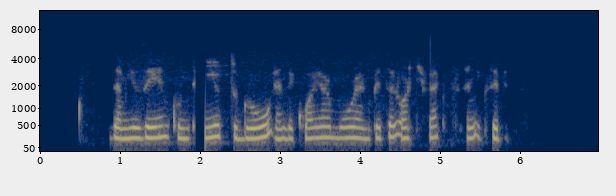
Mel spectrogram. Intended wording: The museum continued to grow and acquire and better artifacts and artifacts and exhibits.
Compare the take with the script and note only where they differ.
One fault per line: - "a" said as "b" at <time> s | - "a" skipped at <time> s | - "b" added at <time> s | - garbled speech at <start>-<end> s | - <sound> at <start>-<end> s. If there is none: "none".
- dropout at 1.9-2.1 s
- "more" added at 3.6 s
- "artifacts and" skipped at 5.5 s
